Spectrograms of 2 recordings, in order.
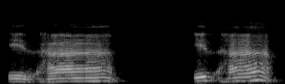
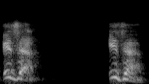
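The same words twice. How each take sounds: First: "izhab" drawn out slowly on a low, level tone; gentle command. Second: "Izhab" as a curt order, high with a steep fall; short, sharp command on "Izhab"; firm command intonation. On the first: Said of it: "cara lembut atau cara keras". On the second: Teacher showing Arabic orders work the same, firm commanding "Izhab". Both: Shown as a demonstration.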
